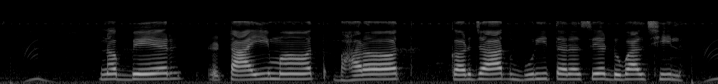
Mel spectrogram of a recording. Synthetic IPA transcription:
nəbːeɾ | ʈaimət̪bʱaɾət̪ | kəɾd͡ʒat̪buɾit̪əɾəɦseɖubalt͡ʃʰil

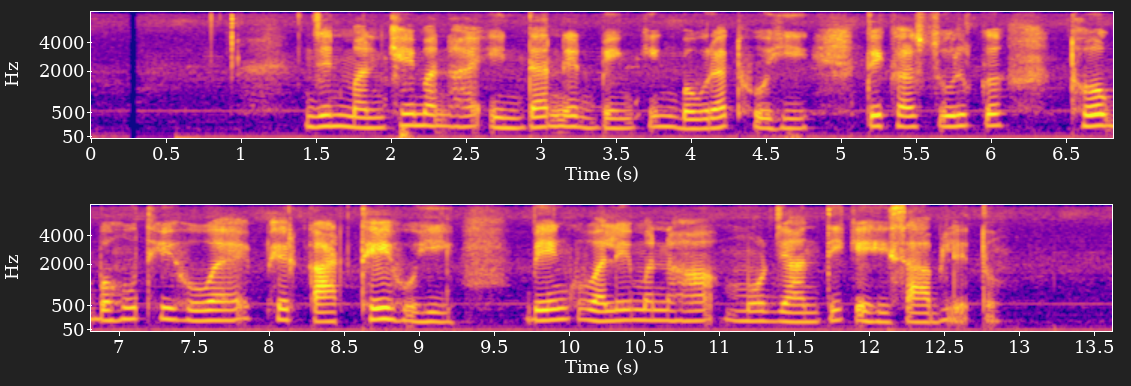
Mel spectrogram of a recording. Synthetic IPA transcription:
d͡ʒɪnmənkʰemənɦaʔɪɳʈəɾneːʈ̚bẽːŋkɪ̃ŋɡboːɾət̪hoːɦit̪ɪkʰəɾsʊlkt̪ʰoːk̚bəɦʊ̃t̪ʰiɦoːəpʰɪɾkaːʈt̪ʰeɦoːɦi | bẽːŋkʋaːlemənɦamoːɾd͡ʒaːnt̪ikeɦɪsaːblḛːt̪o

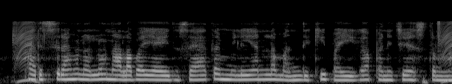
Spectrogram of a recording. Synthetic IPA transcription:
pɐɾiʃɾɐmɐlɐlo̞ːnɐlɐbʱɐjɐjd̪uʃaːt̪ɐmːilijɐnlɐmɐnd̪ikipɐjɡaːpɐnit͡ʃeːst̪unːa

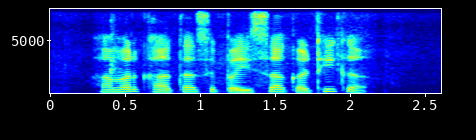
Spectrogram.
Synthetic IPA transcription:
hɐməɾkʰaːt̪asepɐɪsakɐʈʰikaː

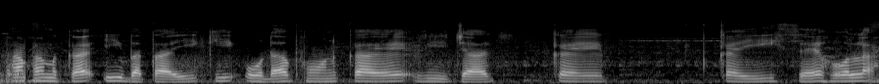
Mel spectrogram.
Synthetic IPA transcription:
həɦəmkaiːbət̪aːikioːɖapʰoːnkaeɾiːt͡ʃaːɾd͡ʒ | k | kəiseɦoːla̰ː

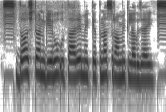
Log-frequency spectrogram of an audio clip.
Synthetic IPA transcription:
d̪əsʈənɡeɦuːt̪aɾemeket̪nasɾəmikləɡd͡ʒai

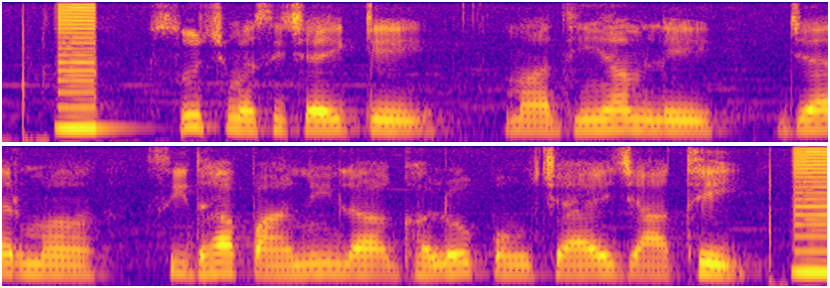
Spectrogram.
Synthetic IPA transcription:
sut͡ʃməsit͡ʃəike | maːd̪ʱijəmle | d͡ʒəɾmã | sid̪ʱapaːnilaɡʱɐlopəɦʊ̃t͡ʃaːed͡ʒaːt̪ʰeː

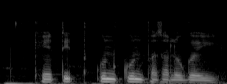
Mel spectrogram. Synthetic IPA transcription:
kʰeːt̪it̪kunkunpʰɐsaluɡəi

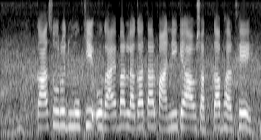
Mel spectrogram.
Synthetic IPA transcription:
kaːsuɾʊd͡ʒmuːkʰiʔʊɡaːebəɾlɐɡaːt̪aːɾpaːnikeaːʋəʃək̚t̪abʱɐɾt̪ʰeː

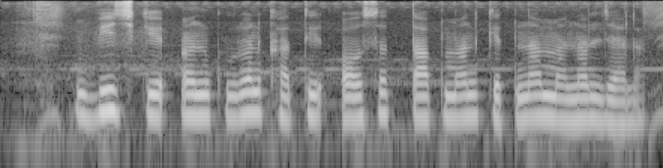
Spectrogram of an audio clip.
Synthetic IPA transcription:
bit͡ʃkeənukuɾənkʰaːt̪iɾəwsəd̪ːapmaːnkɪt̪namaːnəld͡ʒala

